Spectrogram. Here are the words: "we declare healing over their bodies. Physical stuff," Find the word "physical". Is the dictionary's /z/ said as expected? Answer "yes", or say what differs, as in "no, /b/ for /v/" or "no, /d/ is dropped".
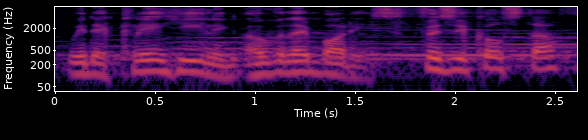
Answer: yes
